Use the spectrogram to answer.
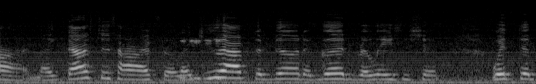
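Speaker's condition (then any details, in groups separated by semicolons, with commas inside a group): Cerebral palsy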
